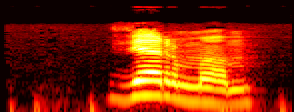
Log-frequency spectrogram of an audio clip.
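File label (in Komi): "вермӧм", Komi, female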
